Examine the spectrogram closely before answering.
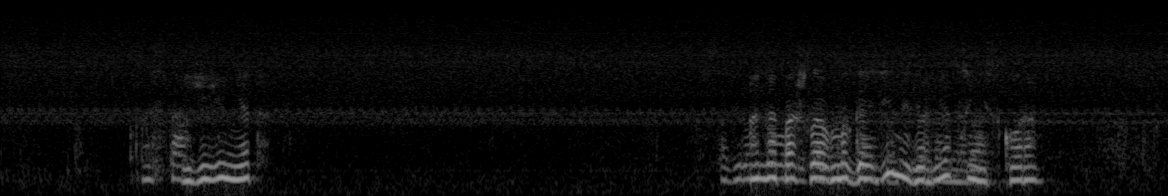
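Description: A young woman speaks at close range, with emotion.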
